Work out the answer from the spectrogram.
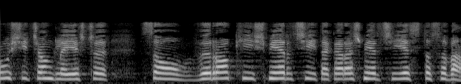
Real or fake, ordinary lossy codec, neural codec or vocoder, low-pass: real; none; none; 7.2 kHz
